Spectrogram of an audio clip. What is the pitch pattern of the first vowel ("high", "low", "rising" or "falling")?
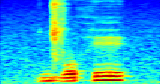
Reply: low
